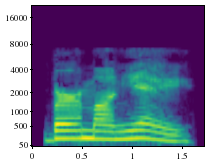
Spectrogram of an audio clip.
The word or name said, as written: beurre manie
